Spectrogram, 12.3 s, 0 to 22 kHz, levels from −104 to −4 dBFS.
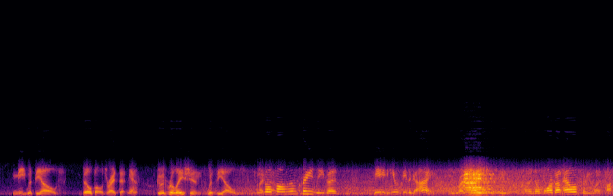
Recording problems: phone-call audio; nothing above 3 kHz
traffic noise; very loud; throughout; 5 dB above the speech

